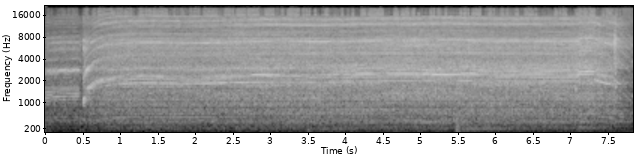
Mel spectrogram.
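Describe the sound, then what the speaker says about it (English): An electric hand mixer fitted with dough hooks kneads pizza dough at low speed, a steady close-up motor whine that starts abruptly and runs evenly, with a faint thump partway through, and winds down at the end. "I'm using a hand mixer. I got the dough hooks installed, and you want to go at like speed 2 for about 5 minutes."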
